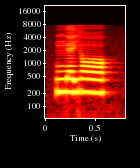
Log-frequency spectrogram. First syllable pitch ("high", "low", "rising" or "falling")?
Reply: high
